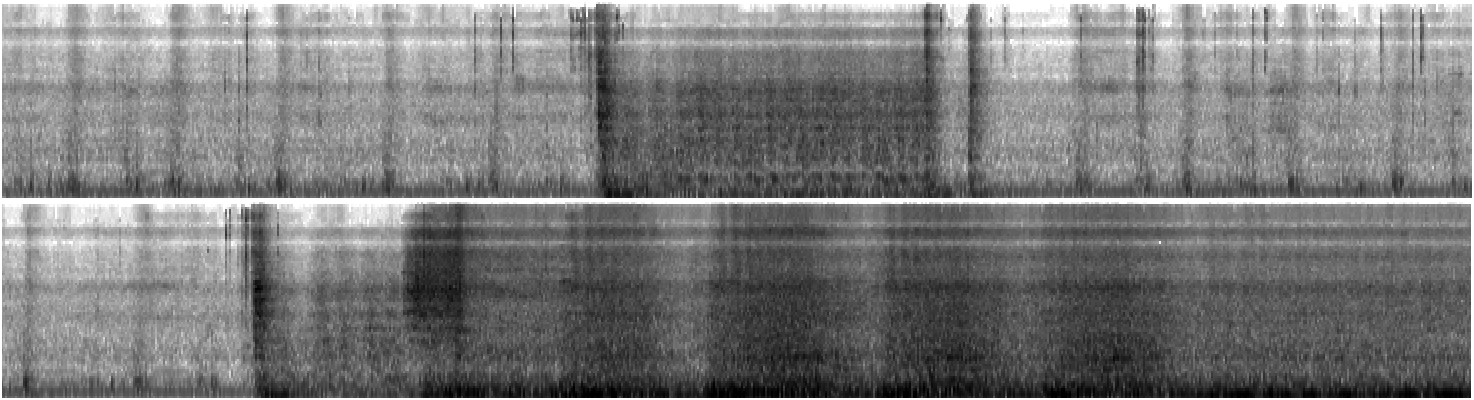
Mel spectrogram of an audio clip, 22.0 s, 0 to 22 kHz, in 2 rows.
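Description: A Chevrolet Camaro engine cranks in short bursts, then catches at about 13 seconds and settles into a loud, steady, rumbling idle nearby.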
